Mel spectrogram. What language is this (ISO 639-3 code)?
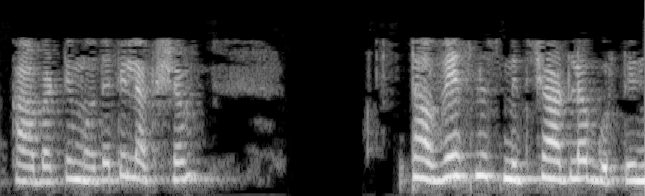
tel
